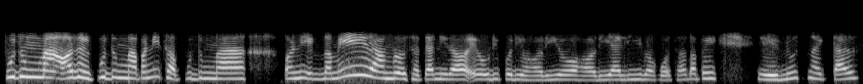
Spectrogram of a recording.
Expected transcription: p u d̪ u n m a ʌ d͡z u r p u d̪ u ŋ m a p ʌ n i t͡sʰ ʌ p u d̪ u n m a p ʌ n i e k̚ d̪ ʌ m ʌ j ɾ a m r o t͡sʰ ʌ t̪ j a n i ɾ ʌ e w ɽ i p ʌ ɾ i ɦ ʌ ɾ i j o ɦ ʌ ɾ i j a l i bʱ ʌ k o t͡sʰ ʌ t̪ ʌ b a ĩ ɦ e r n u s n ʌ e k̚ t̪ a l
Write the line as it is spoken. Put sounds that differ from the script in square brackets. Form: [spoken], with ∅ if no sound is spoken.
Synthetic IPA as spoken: p u d̪ u [ŋ] m a ʌ d͡z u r p u d̪ u ŋ m a p ʌ n i t͡sʰ ʌ p u d̪ u [ŋ] m a p ʌ n i e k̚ d̪ ʌ m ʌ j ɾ a m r o t͡sʰ ʌ t̪ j a n i ɾ ʌ e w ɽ i p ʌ ɾ i ɦ ʌ ɾ i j o ɦ ʌ ɾ i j a l i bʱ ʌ k o t͡sʰ ʌ t̪ ʌ [p] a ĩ ɦ e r n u s n ʌ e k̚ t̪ a l

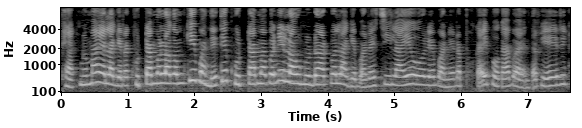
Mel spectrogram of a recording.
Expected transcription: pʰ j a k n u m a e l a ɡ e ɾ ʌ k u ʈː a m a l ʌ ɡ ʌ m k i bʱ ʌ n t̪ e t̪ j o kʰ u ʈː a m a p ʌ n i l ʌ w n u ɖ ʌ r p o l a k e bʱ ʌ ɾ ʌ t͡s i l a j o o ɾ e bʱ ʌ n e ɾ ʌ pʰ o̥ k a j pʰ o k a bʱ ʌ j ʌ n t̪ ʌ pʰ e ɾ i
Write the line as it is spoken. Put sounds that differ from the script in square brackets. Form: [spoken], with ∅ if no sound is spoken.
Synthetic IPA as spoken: pʰ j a k n u m a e l a ɡ e ɾ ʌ [kʰ] u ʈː a m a l ʌ ɡ ʌ m k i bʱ ʌ n [d̪] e t̪ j o kʰ u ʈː a m a p ʌ n i l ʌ w n u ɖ ʌ r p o l a [ɡ] e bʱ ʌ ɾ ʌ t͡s i l a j o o ɾ e bʱ ʌ n e ɾ ʌ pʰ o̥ k a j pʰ o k a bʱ ʌ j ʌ n t̪ ʌ pʰ e ɾ i

